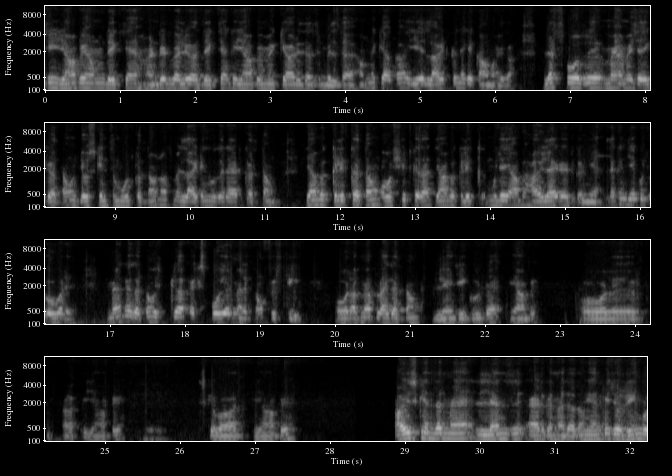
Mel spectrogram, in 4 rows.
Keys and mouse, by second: 4.6 [, 4.9 [, 12.2 click, 16.7 ctrl+z, 17.7 click, 18.8 5, 19.0 Return, 20.5-22.4 drag, 22.4 Return, 23.4-23.9 ], 25.7 click, 27.5 z, 28.6-30.8 drag, 30.6-32.0 typing.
